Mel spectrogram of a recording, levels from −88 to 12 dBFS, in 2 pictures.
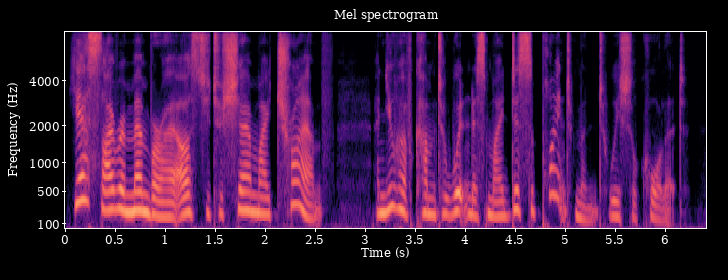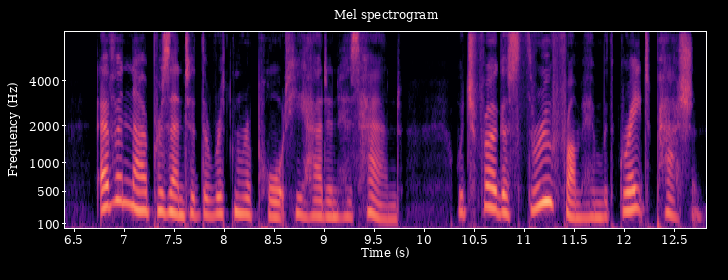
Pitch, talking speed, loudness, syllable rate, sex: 215 Hz, 190 wpm, -18 LUFS, 4.9 syllables/s, female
